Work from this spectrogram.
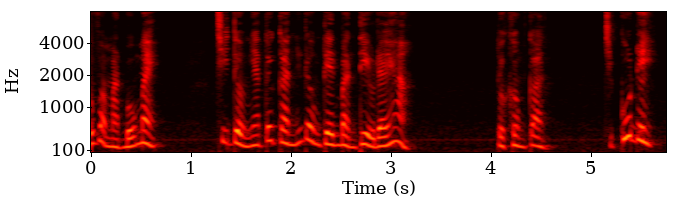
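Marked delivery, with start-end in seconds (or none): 5.1-5.6 raised, louder-edged angry order; angry dismissal. A narrator's reading. Brother sending his disgraced sister away, angry. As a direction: order her out in anger.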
